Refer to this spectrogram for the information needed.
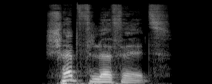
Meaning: genitive singular of Schöpflöffel
- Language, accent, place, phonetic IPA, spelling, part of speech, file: German, Germany, Berlin, [ˈʃœp͡fˌlœfl̩s], Schöpflöffels, noun, De-Schöpflöffels.ogg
